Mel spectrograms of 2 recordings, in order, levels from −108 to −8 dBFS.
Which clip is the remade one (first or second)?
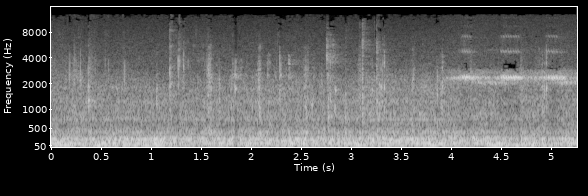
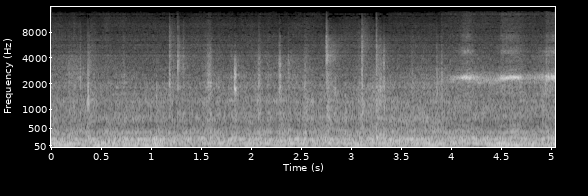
second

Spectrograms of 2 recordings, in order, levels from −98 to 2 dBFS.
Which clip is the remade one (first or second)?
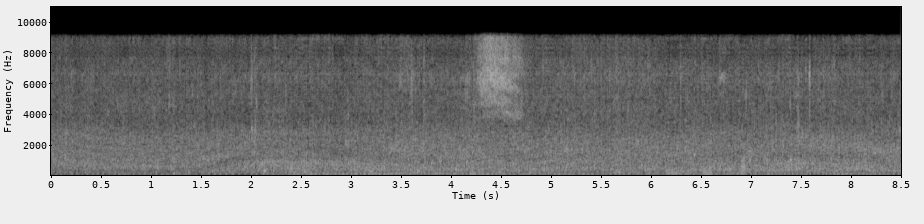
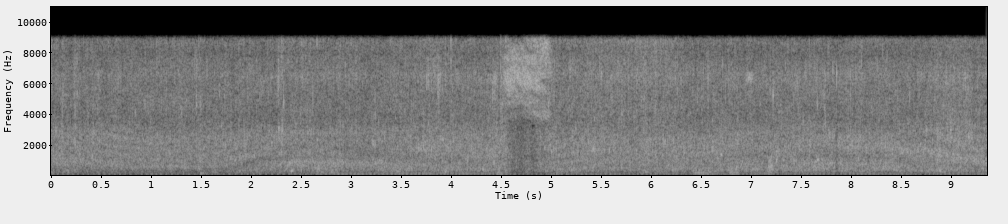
first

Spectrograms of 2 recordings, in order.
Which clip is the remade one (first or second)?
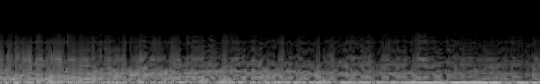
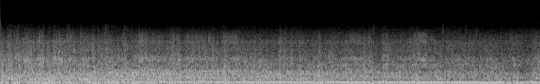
first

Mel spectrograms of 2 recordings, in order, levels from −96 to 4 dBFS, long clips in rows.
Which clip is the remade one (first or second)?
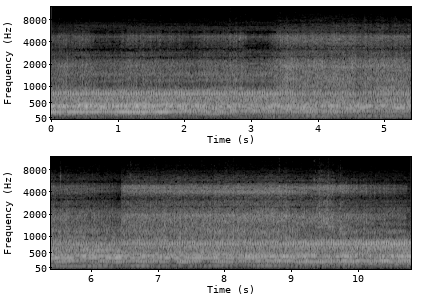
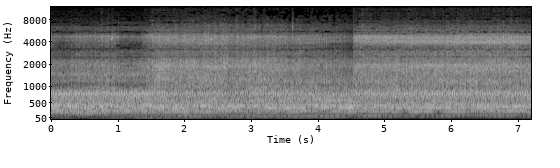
second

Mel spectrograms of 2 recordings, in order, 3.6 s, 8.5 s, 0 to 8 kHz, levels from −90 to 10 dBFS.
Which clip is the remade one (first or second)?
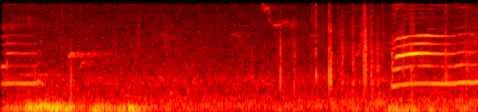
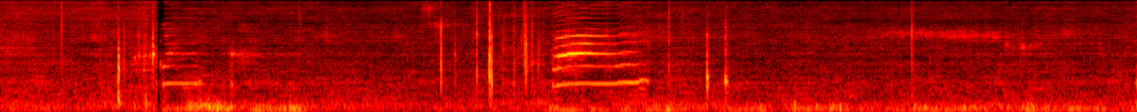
second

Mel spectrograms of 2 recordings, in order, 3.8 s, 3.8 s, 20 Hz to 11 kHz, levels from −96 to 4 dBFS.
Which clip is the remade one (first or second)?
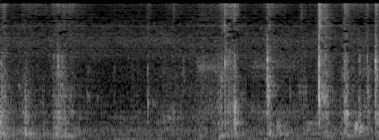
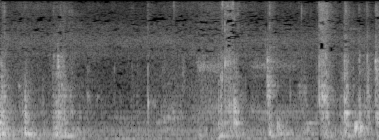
first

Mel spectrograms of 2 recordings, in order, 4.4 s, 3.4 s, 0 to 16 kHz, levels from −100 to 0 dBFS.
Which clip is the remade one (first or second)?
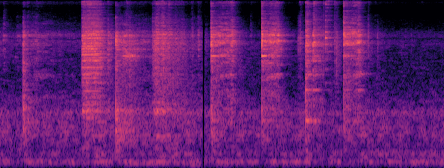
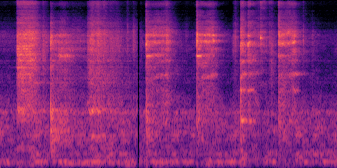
second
